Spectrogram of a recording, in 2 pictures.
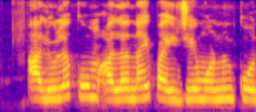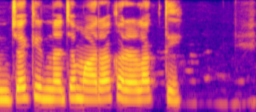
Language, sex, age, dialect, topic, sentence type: Marathi, female, 18-24, Varhadi, agriculture, question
